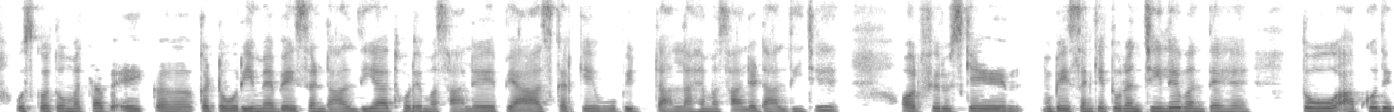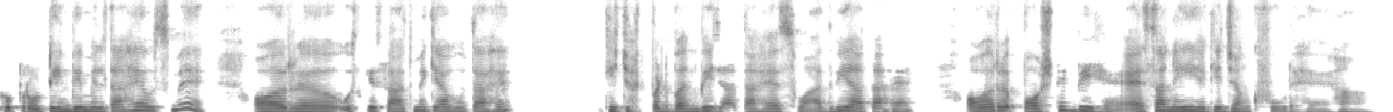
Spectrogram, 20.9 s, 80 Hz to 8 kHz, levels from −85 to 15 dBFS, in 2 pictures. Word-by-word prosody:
उसको 185 0 +1
तो 185 - +1
मतलब 185 +1 -1
1 170 0 -1 0.3
कटोरी 175 0 +3
में 180 -1 0
बेसन 175 +2 +1
डाल 165 0 -3
दिया, 190 +3 +1
थोड़े 175 0 -1
मसाले, 165 0 -2
प्याज़ 160 0 0
करके 170 +1 -3
वो 165 0 -6
भी 175 - +1 0.2
डालना 160 +1 -2
है, 175 - -2
मसाले 165 0 -2
डाल 160 -2 -3
दीजिए। 225 +7 -5 0.5
और 175 -1 +3
फिर 190 -1 +2
उसके 180 +1 +1 0.6
बेसन 175 +1 +1
के 195 - 0
तुरंत 190 0 +2
चीले 200 0 +4
बनते 190 -2 -1
हैं। 180 0 -5 0.4
तो 190 -1 +4
आपको 185 +4 +2
देखो 200 +2 +4
प्रोटीन 200 +2 +4
भी 215 +1 +6
मिलता 210 0 +1
है 250 - +2
उसमें, 275 +10 -1 0.4
और 205 -1 +4 0.3
उसके 220 +3 0
साथ 190 -4 -2
में 220 - 0
क्या 225 0 +1
होता 200 +1 -1
है, 245 - -3 0.7
कि 220 - +3
झटपट 205 +1 -1
बन 185 -2 +4
भी 220 +3 +2
जाता 190 -2 -4
है, 190 0 +1
स्वाद 160 -3 -4
भी 220 +3 +2
आता 200 0 -2
है 195 0 -5 0.5
और 225 +2 +4
पौष्टिक 195 +6 +2
भी 230 -2 +4
है। 150 - -6
ऐसा 185 +6 +2
नहीं 220 0 +3
है 210 - 0
कि 215 +1 0
जंक 165 -2 -4
फूड 155 -2 -7
है। 155 -1 -12
हाँ। 150 -3 -10
185 Hz, 190 wpm, -31 LUFS, 170-205 Hz, 0.7 s, भी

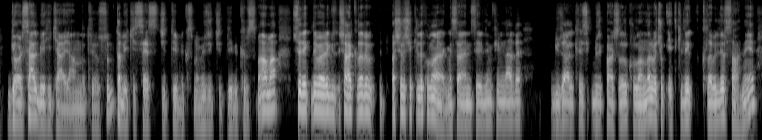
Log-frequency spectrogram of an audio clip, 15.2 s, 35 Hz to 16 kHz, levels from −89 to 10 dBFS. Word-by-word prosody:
görsel 90 +4 +3
bir 90 - +1
hikâye 75 -4 -4
anlatıyorsun. 70 +1 -8
Tabii - - +1
ki, - - -11
ses - - -2
ciddi 80 -5 -7
bir 75 - -10
kısmı, 75 -1 -10
müzik 75 -1 -8
ciddi 80 0 -8
bir - - -10
kısmı - - -5
ama 135 +2 +5 0.3
sürekli 135 -2 +4
böyle 130 -1 +8
güz 120 -2 -2
şarkıları, 125 +1 +5
ııı, 120 - -3 0.3
aşırı 120 -2 +1
şekilde 115 -1 0
kullanarak, 110 - +2
mesela, 85 +1 0
hani, 85 0 -1
sevdiğim 90 +1 -3
filmlerde 95 +1 -3 0.6
güzel, 90 +1 -1
klasik 95 -3 -6
müzik 90 -1 -5
parçaları 95 +1 -1
kullanılır 85 +6 +3
ve 105 - +4
çok - - -6
etkili 100 +3 -1 0.2
kılabilir 90 +4 +2
sahneyi. 95 - -1
95 Hz, 145 wpm, -26 LUFS, 85-115 Hz, 0.6 s, böyle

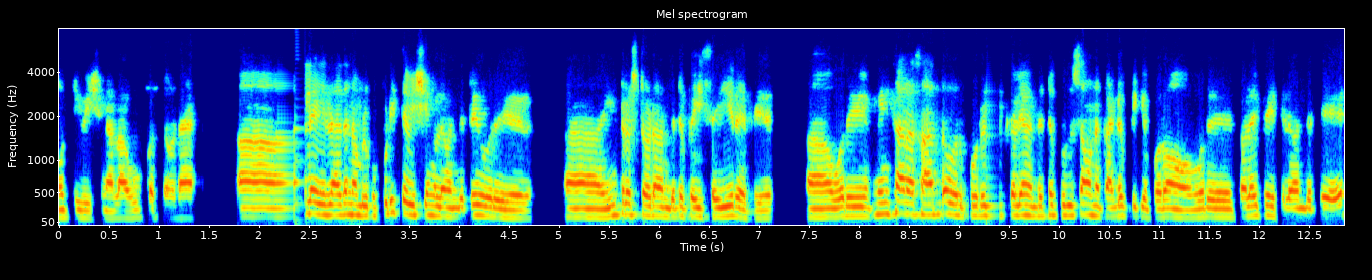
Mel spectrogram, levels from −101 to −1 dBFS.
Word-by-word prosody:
மோட்டிவேஷன்லா 115 -2 -2
ஊக்கத்தோட. 120 - -6 0.6
ஆ. - - +2 0.6
இல்ல 185 0 +2
இல்லாத 160 +1 +2
நம்மளுக்கு 150 -2 -1
பிடித்த 195 -1 -1
விஷயங்கள 155 -3 +1
வந்துட்டு 135 +4 -1
ஒரு 130 -2 +2 0.9
ஆ, - - +4 0.2
இன்ட்ரெஸ்ட்டோட 160 -2 0
வந்துட்டு 135 +1 -1
போய் 135 -1 -1
செய்றது, 135 -5 +1 0.5
ஆ, - - +4 0.3
ஒரு 145 +1 +2 0.3
மின்சாரம் 175 -1 +1
சார்ந்த 165 +2 +1
ஒரு 155 - -1
பொருட்களே 150 +1 -1
வந்துட்டு 145 +3 -2
புதுசா 155 +2 +1
ஒண்ணு 145 - -2
கண்டுபிடிக்கப் 135 -2 -3
போறோம். 125 -1 +3 0.2
ஒரு 130 0 +1 0.3
தொலைபேசியில 145 -2 0
வந்துட்டு 425 - -1
150 Hz, 135 wpm, -23 LUFS, 135-160 Hz, 0.9 s, ஆ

